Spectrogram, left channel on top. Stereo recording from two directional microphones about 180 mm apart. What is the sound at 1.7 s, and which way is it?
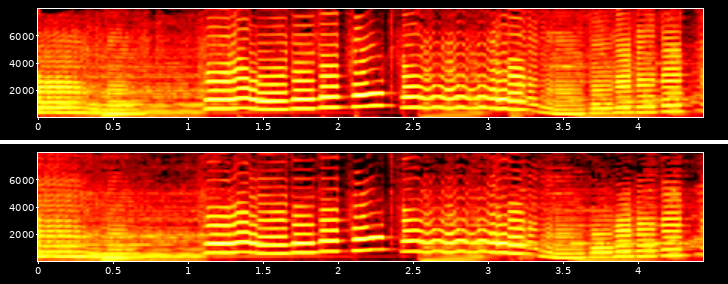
Music, centre (ahead or behind).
